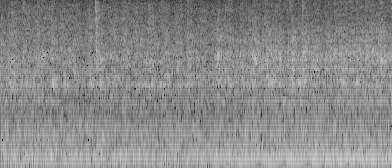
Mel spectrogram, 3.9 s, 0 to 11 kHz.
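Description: An International 1200A pickup truck engine runs steadily at a low idle-like rumble while the clutch is let out in first gear, a continuous close drone with no voices.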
